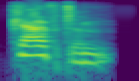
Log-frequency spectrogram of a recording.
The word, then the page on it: kaftan: Indian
